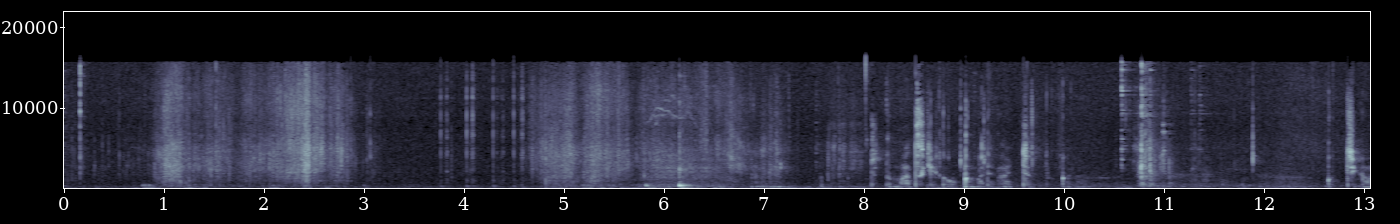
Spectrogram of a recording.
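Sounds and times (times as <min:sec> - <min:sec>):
man whispering: 0:08.1 - 0:10.3, 0:12.6 - 0:13.0.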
